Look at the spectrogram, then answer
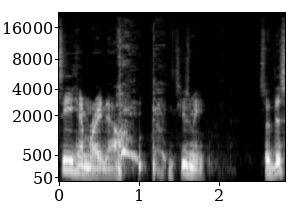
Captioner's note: coughing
